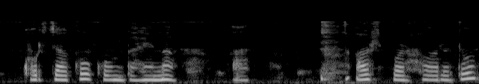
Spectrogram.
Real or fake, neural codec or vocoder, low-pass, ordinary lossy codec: fake; codec, 16 kHz, 16 kbps, FreqCodec, smaller model; none; none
